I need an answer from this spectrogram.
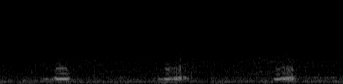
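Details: Pet rabbit Dougal, a male, snoring: three short, hoarse, low nasal snorts, each slightly rising, repeating about once a second against a quiet room hiss.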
